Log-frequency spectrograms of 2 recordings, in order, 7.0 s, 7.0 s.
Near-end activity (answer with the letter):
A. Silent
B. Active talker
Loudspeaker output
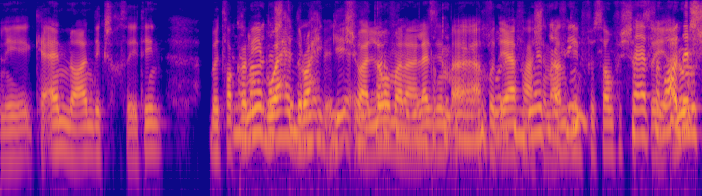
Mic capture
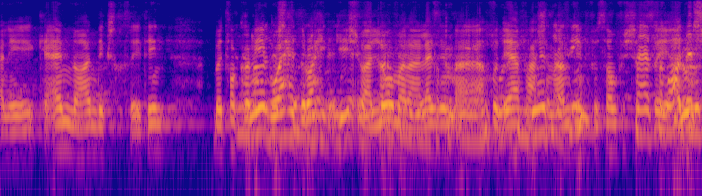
A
